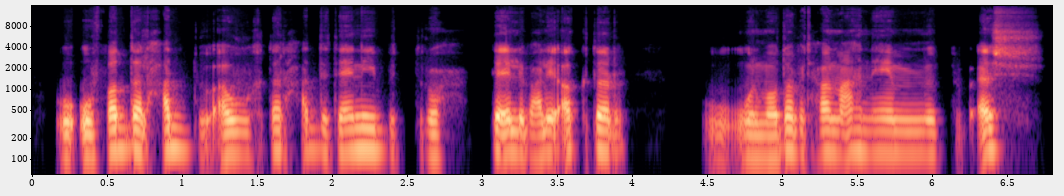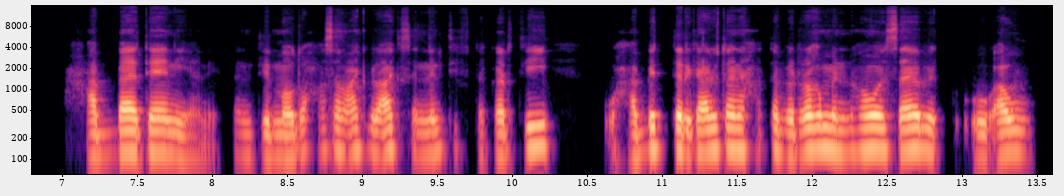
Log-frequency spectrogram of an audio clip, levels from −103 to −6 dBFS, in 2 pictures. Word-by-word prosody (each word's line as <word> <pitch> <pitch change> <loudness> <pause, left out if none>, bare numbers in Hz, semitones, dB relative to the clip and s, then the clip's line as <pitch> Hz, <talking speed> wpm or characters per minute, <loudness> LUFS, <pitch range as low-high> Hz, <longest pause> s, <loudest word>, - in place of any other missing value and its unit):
و - - +2
وفضَّل 135 +3 +4
حد 135 +1 0
أو 120 +1 +1
اختار 130 +3 -5
حد 125 0 -8
تاني 135 +2 +2
بتروح 120 -2 -8
تقلب - - +4
عليه - - +2
أكتر - - +1 0.5
و - - -8
والموضوع 110 +4 +2
بيتحول 130 0 -1
معاها 120 +2 -1
إن 125 -1 -6
هي 125 0 -2
ما 125 0 -2
بتبقاش 120 0 -3 0.2
حاباه 120 +2 +1
تاني 125 -3 0
يعني، 110 +1 -14
فأنتِ 115 0 -14
الموضوع 115 +2 -1
حصل 135 +1 -6
معاكِ 130 +3 -5
بالعكس 130 +2 -1
إن 120 - -7
أنتِ 130 +3 -7
افتكرتيه 140 +4 -3 0.4
وحبيتِ 125 +6 -3
ترجعي 130 +1 +5
له 135 - +3
تاني 140 -1 +2
حتى 135 +1 -6
بالرغم 135 +3 +3
من 140 -2 +2
إنه 130 +1 -8
هو 140 +1 +6
سابِك 135 -2 +2
و 115 0 -4
أو 125 +1 +1
125 Hz, 185 wpm, -23 LUFS, 120-135 Hz, 0.5 s, هو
